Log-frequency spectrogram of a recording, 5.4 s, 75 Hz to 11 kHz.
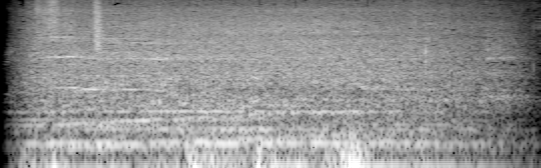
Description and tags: main door
Difference of sounds between library lobby and outside, by opening the main entrance door.
Recorded at the comunication campus of the UPF, Barcelona, Spain; in library's lobby.
campus-upf, door, door-opening, library, main-door, open, open-door, sound-abient-change, UPF-CS12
